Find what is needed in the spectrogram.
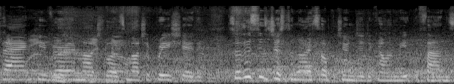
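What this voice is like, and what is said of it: English accent. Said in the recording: “I have an English accent.”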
